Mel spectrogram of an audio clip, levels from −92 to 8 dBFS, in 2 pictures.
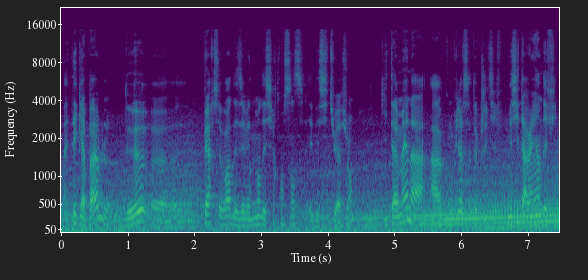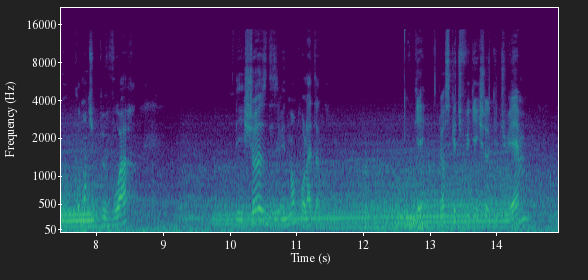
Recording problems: low rumble; loud; throughout; 4 dB below the speech

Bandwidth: 14.5 kHz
